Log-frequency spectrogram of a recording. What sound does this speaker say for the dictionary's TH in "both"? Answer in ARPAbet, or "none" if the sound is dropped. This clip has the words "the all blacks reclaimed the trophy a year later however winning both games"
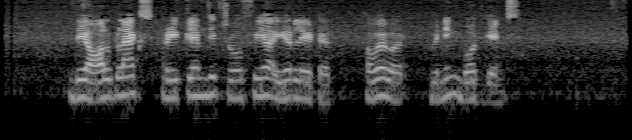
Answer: T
